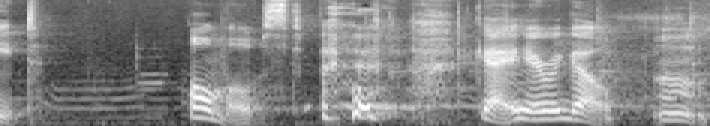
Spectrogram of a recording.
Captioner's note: laughs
